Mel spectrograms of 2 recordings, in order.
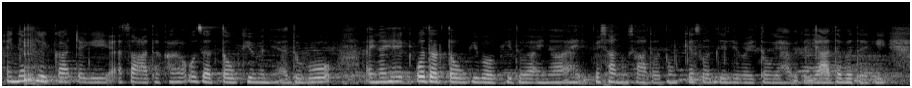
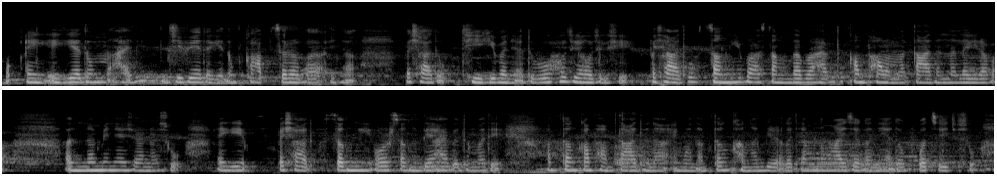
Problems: background sounds at intervals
